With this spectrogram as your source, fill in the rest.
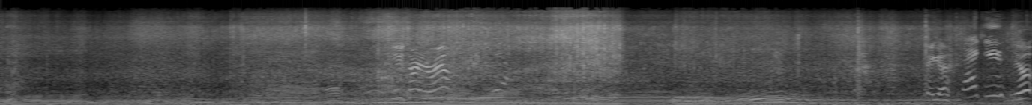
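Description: A dirt bike idles close by.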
